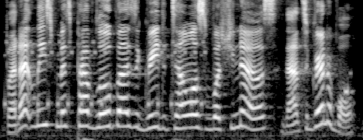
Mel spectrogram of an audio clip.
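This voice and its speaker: A woman's voice: high-pitched, animated, fast talker, a bit bright, slight background noise, voice pushed up. A woman voicing a flustered, exasperated young male lawyer.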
